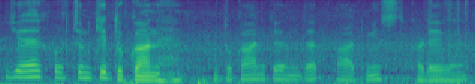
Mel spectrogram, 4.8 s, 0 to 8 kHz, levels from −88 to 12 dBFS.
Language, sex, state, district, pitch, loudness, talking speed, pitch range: Hindi, male, Uttar Pradesh, Saharanpur, 115 Hz, -21 LUFS, 150 wpm, 100-150 Hz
